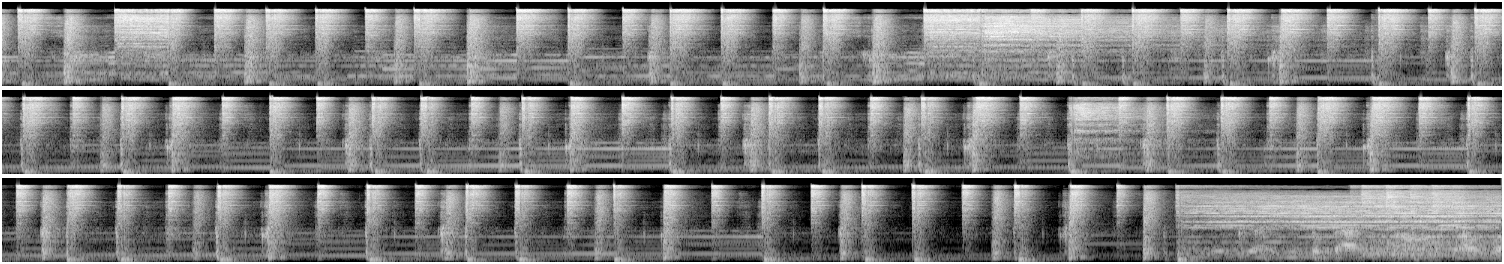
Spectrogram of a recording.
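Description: Acoustic drum kit played along to the song's backing track: a steady beat of bass drum and snare, with cymbals washing over the middle stretch. Near the end the drumming stops on a cymbal left ringing out.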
